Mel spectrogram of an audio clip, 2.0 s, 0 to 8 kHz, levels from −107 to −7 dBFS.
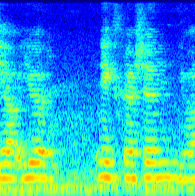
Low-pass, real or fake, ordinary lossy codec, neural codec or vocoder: none; real; none; none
